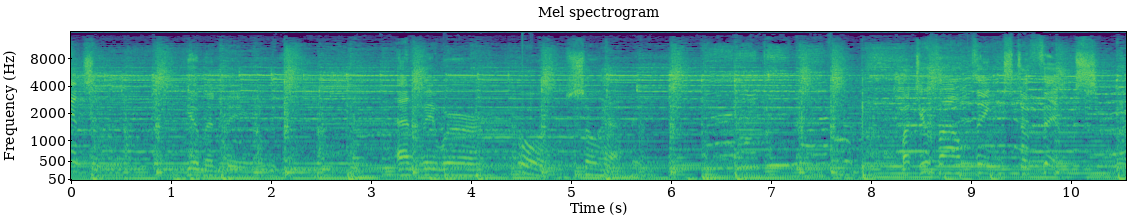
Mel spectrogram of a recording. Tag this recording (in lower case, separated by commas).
speech, music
